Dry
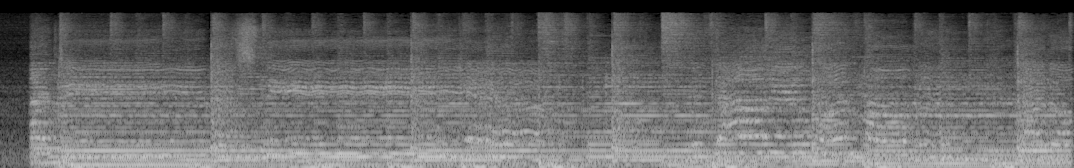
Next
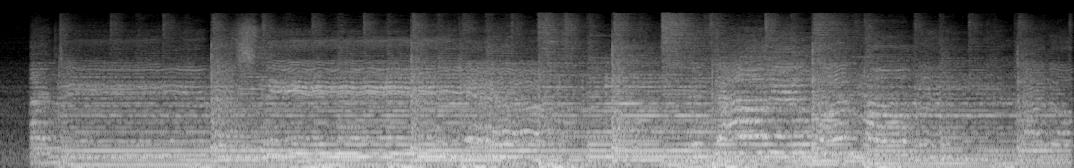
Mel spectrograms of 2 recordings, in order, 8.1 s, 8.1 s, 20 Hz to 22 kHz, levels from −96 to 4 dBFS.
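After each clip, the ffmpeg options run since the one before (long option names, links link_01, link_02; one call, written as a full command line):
ffmpeg -i in.wav -af "dynaudnorm=framelen=250:gausssize=13:maxgain=10dB,aemphasis=mode=reproduction:type=75kf" out.wav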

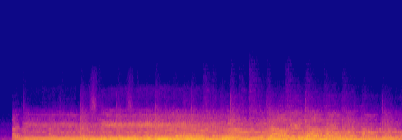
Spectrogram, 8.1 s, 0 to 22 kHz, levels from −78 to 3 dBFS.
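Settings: ffmpeg -i in.wav -af "lowpass=4600,aecho=1:1:726:0.668,volume=-1dB" out.wav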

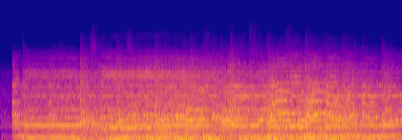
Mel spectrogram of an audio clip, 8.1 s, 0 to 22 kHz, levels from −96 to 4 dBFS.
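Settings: ffmpeg -i in.wav -af "firequalizer=gain_entry='entry(140,0);entry(270,-18);entry(410,2);entry(3900,-13);entry(6500,-18)':delay=0.05:min_phase=1" out.wav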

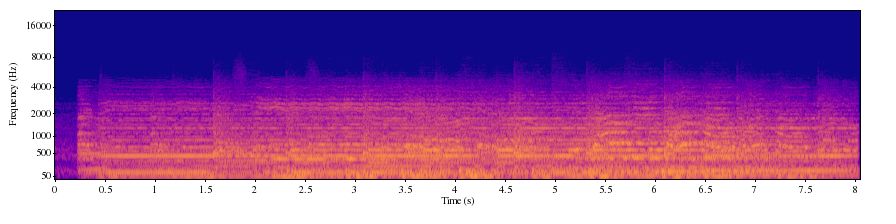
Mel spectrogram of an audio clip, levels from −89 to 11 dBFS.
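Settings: ffmpeg -i in.wav -af "highpass=55,volume=1dB" out.wav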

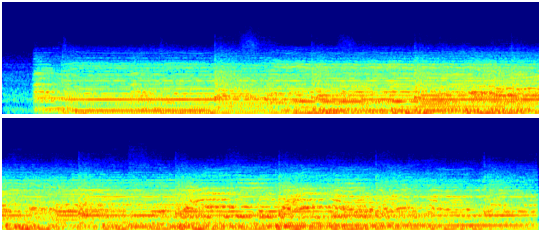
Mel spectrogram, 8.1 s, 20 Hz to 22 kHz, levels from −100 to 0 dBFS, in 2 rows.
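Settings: ffmpeg -i in.wav -filter_complex "[0:a]acrossover=split=2800[link_01][link_02];[link_02]acompressor=threshold=-55dB:ratio=4:attack=1:release=60[link_03];[link_01][link_03]amix=inputs=2:normalize=0,volume=-2.5dB" out.wav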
